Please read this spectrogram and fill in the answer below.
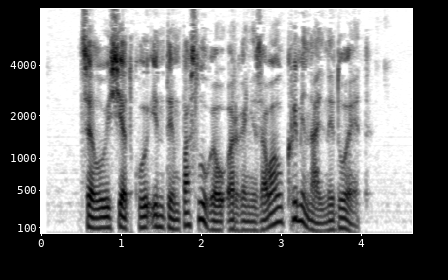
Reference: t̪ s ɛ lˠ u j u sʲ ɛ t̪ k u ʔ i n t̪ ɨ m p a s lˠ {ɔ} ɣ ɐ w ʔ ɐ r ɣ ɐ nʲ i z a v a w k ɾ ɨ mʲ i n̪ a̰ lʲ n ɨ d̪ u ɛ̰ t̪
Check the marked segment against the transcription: incorrect: u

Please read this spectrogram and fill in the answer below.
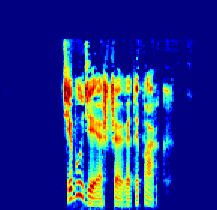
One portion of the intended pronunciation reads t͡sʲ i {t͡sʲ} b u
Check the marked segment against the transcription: incorrect: none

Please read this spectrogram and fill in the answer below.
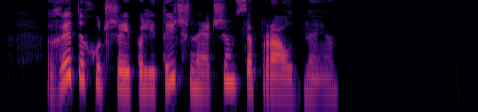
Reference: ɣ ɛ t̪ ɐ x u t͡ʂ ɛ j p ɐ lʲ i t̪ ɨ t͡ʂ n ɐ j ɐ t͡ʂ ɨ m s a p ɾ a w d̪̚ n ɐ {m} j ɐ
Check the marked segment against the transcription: incorrect: none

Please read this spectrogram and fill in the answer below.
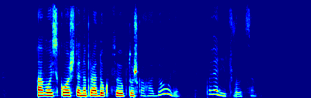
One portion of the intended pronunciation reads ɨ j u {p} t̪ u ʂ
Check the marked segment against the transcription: correct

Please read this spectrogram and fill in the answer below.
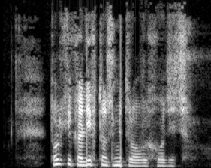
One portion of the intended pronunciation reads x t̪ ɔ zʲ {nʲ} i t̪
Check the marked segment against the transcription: incorrect: mʲ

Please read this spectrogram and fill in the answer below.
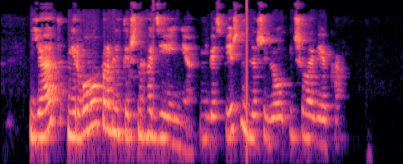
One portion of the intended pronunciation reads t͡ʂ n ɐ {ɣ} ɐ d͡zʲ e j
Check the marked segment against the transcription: correct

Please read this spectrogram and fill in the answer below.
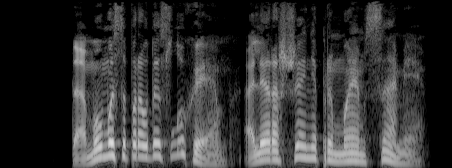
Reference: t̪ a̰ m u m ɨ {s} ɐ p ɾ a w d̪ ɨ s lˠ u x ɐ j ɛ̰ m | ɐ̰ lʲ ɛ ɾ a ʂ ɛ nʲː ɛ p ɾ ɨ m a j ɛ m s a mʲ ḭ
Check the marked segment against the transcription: correct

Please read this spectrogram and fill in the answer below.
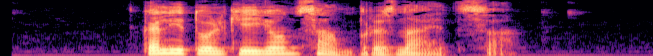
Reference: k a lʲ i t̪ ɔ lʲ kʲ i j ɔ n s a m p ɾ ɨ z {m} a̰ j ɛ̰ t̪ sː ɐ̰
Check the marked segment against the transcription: incorrect: n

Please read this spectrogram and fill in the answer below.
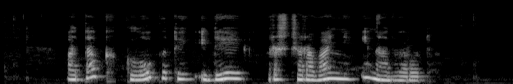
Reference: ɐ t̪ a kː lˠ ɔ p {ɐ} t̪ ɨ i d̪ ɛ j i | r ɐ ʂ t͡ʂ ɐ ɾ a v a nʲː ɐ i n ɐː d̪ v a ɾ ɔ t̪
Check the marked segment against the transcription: correct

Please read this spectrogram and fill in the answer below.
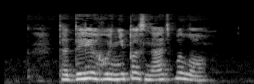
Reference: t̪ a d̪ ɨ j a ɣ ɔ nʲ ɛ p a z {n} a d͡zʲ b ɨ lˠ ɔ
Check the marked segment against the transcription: correct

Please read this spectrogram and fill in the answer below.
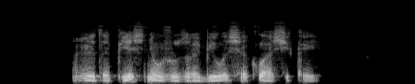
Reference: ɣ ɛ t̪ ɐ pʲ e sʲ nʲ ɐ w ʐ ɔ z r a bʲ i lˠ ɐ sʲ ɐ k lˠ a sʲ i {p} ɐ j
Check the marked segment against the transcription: incorrect: k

